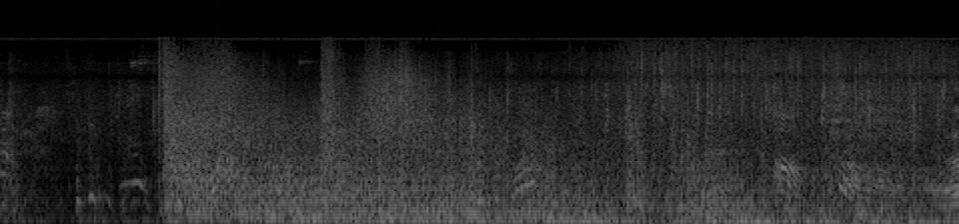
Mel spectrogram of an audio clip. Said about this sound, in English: Uh-oh. Thunderstorm. Maybe it'll clear up.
